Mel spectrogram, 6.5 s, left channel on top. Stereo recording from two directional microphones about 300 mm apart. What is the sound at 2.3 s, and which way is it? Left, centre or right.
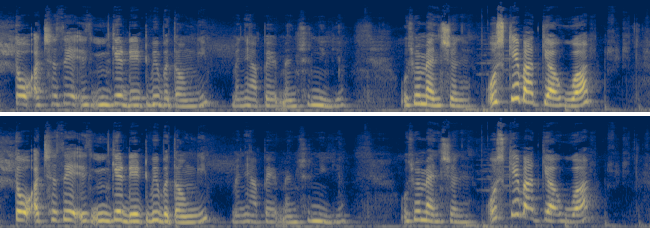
A woman's voice, centre.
